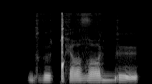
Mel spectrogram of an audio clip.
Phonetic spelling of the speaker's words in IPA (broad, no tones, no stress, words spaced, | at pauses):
ɡʱɵǃʰæ ðˤiɡ͡bø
